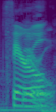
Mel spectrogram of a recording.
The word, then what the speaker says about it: Ferrell: today which is Sierra frell yeah Fel no actually someone in the comments said it rhymes with barel So frell yeah thank you for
